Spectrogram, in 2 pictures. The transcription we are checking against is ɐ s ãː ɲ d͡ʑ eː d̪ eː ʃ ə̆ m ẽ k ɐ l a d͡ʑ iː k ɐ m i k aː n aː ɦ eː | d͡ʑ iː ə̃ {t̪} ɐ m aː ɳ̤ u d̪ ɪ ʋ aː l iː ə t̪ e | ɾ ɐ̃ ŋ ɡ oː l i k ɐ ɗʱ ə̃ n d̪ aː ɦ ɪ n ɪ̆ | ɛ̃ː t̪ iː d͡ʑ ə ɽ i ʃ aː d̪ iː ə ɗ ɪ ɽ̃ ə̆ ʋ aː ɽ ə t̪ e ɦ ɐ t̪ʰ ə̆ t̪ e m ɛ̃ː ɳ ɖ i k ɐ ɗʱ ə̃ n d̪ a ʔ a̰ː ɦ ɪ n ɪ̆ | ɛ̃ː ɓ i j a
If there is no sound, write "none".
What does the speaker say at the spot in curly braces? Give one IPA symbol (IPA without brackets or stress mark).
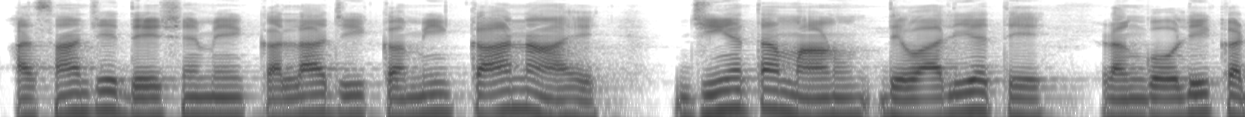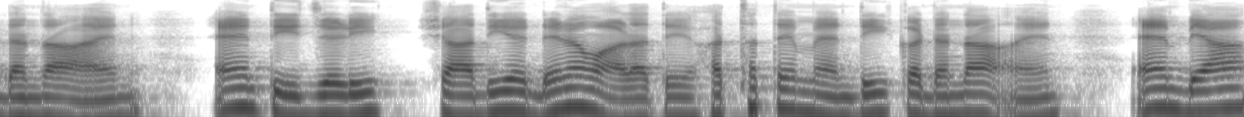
t̪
